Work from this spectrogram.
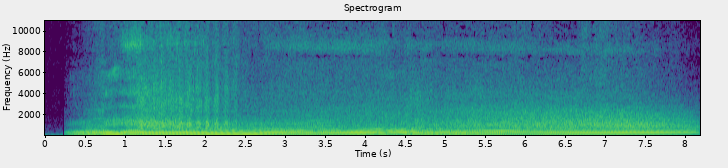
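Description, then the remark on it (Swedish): A two-litre BMW six-cylinder engine revs up, its smooth rising drone climbing in pitch, easing off briefly, then pulling strongly again with a steady, loud whir through the gears. No one speaks. “Vi kan väl lyssna lite på en 2 liters BMW 6 här.”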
